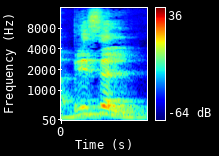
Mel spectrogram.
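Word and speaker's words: bristle: एस एल ई टी, टी तो silent रहेगा, हाँ जी हाँ, तो ब्राइज ब्री ब्रीज ली, ली क्यों, ल ब्रिसल, ब्रिसल जी।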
